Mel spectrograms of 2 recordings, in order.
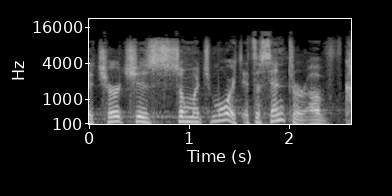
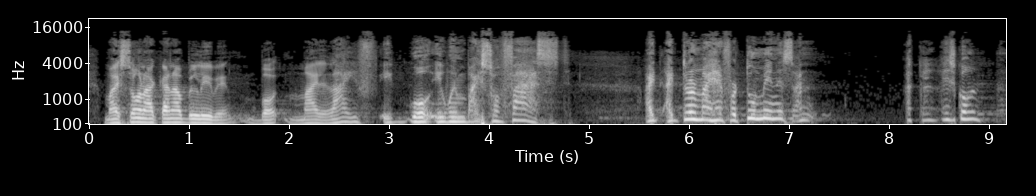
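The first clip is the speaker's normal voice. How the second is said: put-on Spanish accent, much higher pitch and slower pace; 4 semitones higher, 4 dB louder than usual. Retell what a 91-year-old man born in Havana told you, in a put-on Spanish accent. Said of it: "he would say in his Spanish accent".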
